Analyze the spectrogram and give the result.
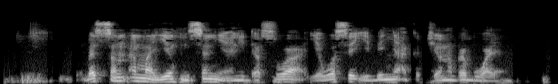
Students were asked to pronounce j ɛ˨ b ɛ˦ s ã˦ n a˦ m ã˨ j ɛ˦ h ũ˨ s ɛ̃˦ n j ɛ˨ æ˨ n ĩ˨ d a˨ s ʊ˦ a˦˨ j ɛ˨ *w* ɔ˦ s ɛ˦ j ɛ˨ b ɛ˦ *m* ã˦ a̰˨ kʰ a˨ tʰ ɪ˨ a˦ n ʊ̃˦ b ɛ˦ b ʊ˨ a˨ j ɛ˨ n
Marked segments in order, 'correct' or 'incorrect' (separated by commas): correct, incorrect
